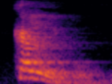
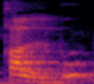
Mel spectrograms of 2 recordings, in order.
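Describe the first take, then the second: First: The first consonant is a plain 'k' sound. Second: The first consonant is made deep in the throat. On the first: This is the form borrowed into Indonesian. "berubah menjadi kalbu" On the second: This is the original Arabic form. "qalbun ya, qalbu"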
